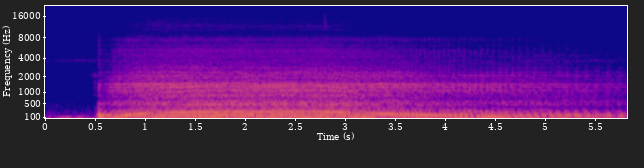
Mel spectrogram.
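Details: Porsche 993 front A/C and oil cooler fan, relay jumpered for test, low-speed voltage resistors found failed so only high speed works: fan spins up quickly to strong steady whir then eases off; high speed normal.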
